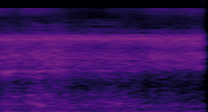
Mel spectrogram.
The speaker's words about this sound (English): Crickets are just blasting away.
